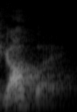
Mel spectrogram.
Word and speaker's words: Yahweh: His name is Yahweh. And that's the correct understanding and the correct pronunciation of it.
